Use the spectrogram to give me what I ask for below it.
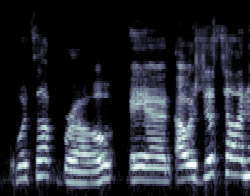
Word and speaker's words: Breaux: empowerment maddie lynn bro i first thought that her last name was brew because she's from the south from louisiana and a lot of that like the southern accent they e-a-u-x is spelt like oh so i'm like am i right am i wrong and she's like no it's like bro so maddie let's first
